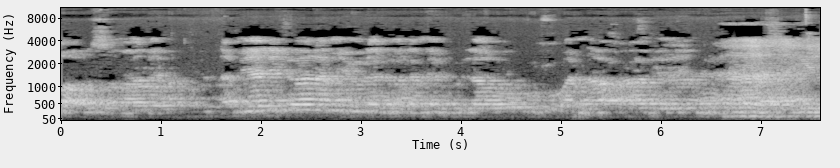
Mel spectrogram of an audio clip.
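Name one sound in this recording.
A man speaks calmly close by, in a room with a slight echo.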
